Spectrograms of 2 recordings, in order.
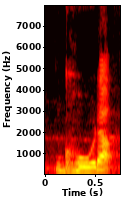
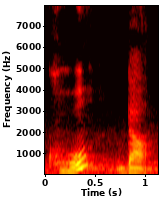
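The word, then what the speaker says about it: घोड़ा: Ghoda means horse. Gha and da. Okay, gha and da. Gha is having symbol of o and da is having symbol of a. That's why pronounced as ghoda.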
